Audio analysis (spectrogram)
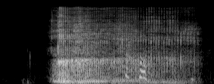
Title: Dad stop snoring!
